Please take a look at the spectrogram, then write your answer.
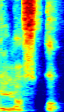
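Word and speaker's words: lorsque: হ্যাঁ, কম আমরা ইউজ করছি মানে when, কমদের আরো একটা সিনোনিম আছে লস্কো, লস্কো, লস্কো হচ্ছে আপনার এটাকে এই আর যেটা আরটা খুবই সাইলেন্ট থাকবে, লস্কো, লস্কো অর কন্দ, কন্দ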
